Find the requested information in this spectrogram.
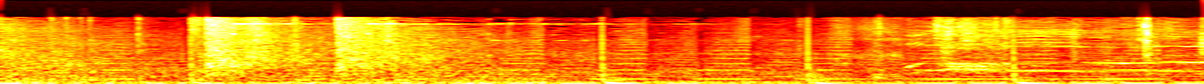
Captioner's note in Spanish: Disparos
